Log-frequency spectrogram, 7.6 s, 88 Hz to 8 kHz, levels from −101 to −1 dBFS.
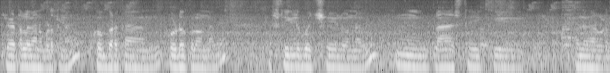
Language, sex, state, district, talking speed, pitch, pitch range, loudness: Telugu, male, Telangana, Hyderabad, 95 wpm, 130 Hz, 125-130 Hz, -18 LUFS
